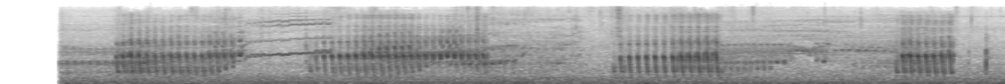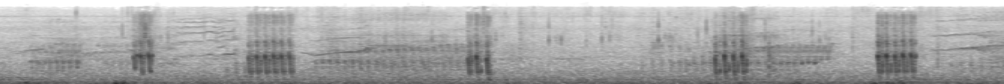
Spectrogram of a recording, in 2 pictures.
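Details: Capybara on display in the Capybara Forest at Nasu Animal Kingdom, Japan, giving a series of short, clicking, chirping calls in bursts, some with rising whistled tones around two to four seconds in, spaced irregularly over steady low background hum.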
